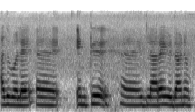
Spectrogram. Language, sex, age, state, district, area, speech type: Malayalam, female, 30-45, Kerala, Kozhikode, rural, spontaneous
